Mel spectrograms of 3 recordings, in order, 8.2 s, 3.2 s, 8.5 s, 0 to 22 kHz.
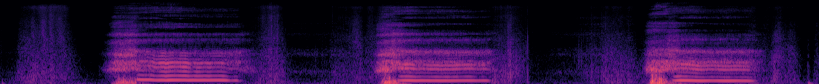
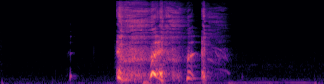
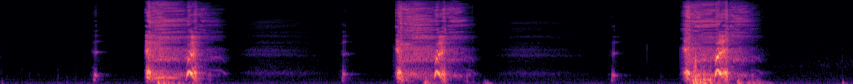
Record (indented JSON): {
  "exhalation_length": "8.2 s",
  "exhalation_amplitude": 2961,
  "exhalation_signal_mean_std_ratio": 0.63,
  "cough_length": "3.2 s",
  "cough_amplitude": 12942,
  "cough_signal_mean_std_ratio": 0.29,
  "three_cough_length": "8.5 s",
  "three_cough_amplitude": 28019,
  "three_cough_signal_mean_std_ratio": 0.28,
  "survey_phase": "alpha (2021-03-01 to 2021-08-12)",
  "age": "18-44",
  "gender": "Male",
  "wearing_mask": "No",
  "symptom_cough_any": true,
  "symptom_new_continuous_cough": true,
  "symptom_shortness_of_breath": true,
  "symptom_fatigue": true,
  "symptom_fever_high_temperature": true,
  "symptom_headache": true,
  "symptom_onset": "7 days",
  "smoker_status": "Ex-smoker",
  "respiratory_condition_asthma": false,
  "respiratory_condition_other": false,
  "recruitment_source": "Test and Trace",
  "submission_delay": "2 days",
  "covid_test_result": "Positive",
  "covid_test_method": "RT-qPCR",
  "covid_ct_value": 16.8,
  "covid_ct_gene": "ORF1ab gene",
  "covid_ct_mean": 17.3,
  "covid_viral_load": "2000000 copies/ml",
  "covid_viral_load_category": "High viral load (>1M copies/ml)"
}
